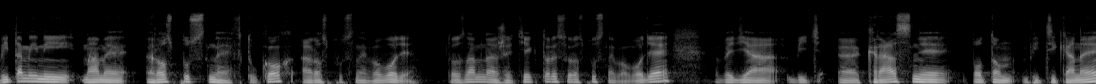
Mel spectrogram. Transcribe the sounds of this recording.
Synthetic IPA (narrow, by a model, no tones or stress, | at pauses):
ʋit̪amiːnimaːmɛɾɔspust̪nɛːft̪ukɔxaɾɔspust̪nɛːʋɔʋɔɟɛ̰ | t̪ɔznamɛnaːʒɛc̪ɪɛkt̪ɔɾɛːsuːɾɔspust̪nɛːʋɔ̰ʋɔɟɛʋɛɟɪabickɾaːsɲɛpɔt̪ɔmʋit͡sikanɛː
